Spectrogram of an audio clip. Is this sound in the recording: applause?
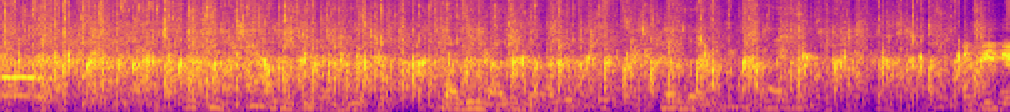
yes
